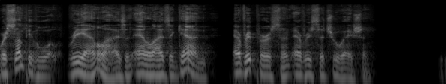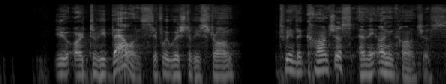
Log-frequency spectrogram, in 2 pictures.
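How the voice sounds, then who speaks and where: On a very clean recording with a silent background, a man speaks at a fairly low pitch with a somewhat breathy sound, ordinary pitch variation and a moderate pace broken by long, frequent pauses. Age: 80s+. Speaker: minister. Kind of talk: sermon.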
